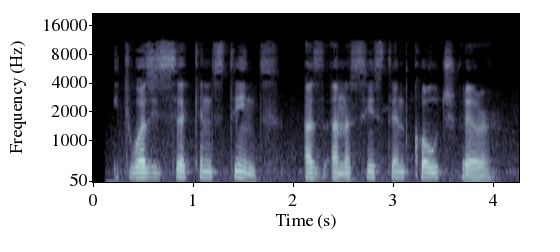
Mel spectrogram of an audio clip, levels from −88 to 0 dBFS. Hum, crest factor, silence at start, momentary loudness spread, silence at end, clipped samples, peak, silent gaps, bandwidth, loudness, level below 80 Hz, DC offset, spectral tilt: none; 20 dB; 0.15 s; 7 LU; 0.25 s; under 0.1%; -8 dBFS; none; 11.5 kHz; -28 LUFS; -58 dBFS; under 0.1%; -5 dB/octave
